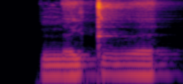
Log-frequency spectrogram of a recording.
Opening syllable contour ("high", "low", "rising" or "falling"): rising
